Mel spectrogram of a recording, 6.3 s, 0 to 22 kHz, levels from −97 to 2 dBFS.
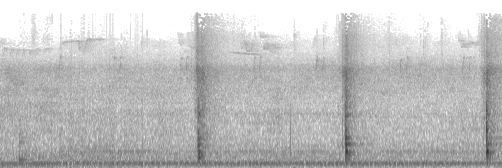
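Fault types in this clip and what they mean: processor overload crackle: 0.76 to 1.81 s, a gritty crackling tear as dozens of very short buffers, around 1.5 ms each, miss deadlines and replay stale audio with hard edges.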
